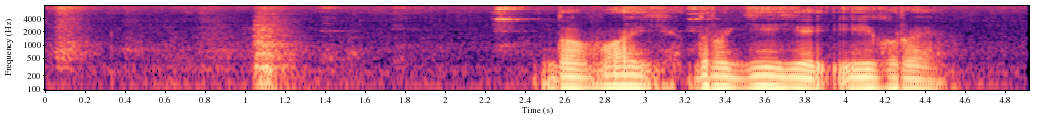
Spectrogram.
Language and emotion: Russian, neutral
